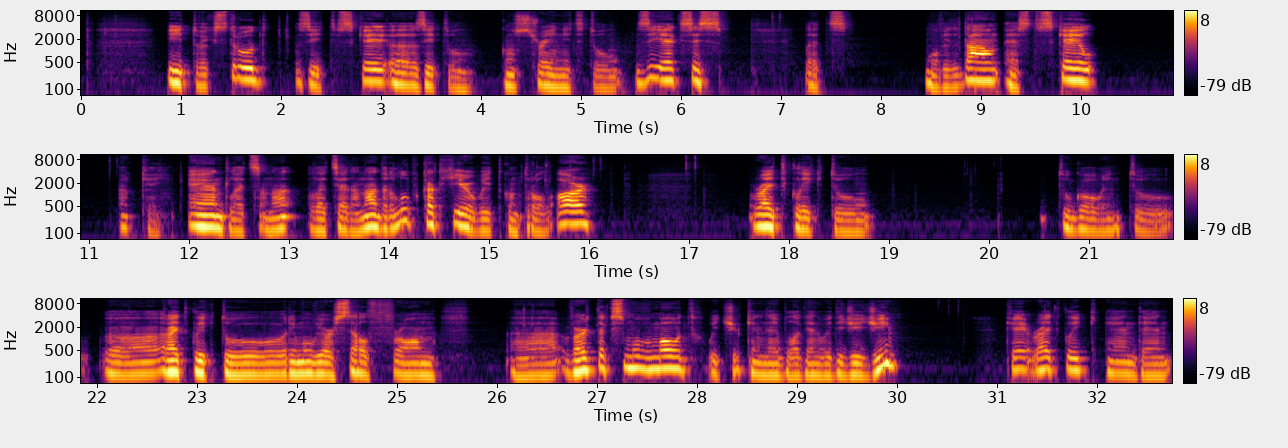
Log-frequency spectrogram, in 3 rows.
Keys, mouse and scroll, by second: 0.2 e, 8.8 s, 15.3 ctrl+r, 26.3 g, 31.5 s.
